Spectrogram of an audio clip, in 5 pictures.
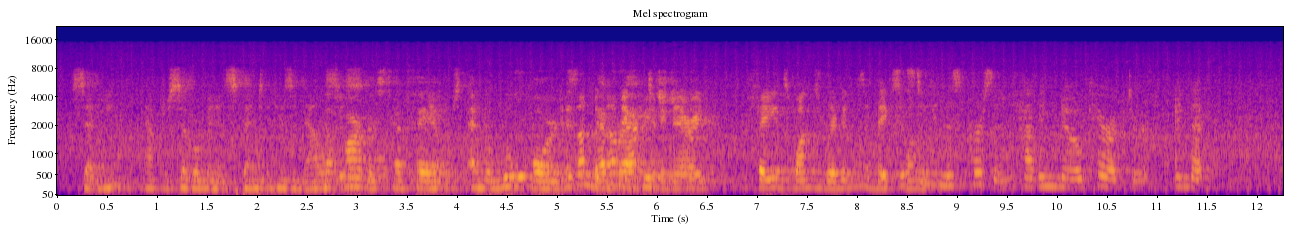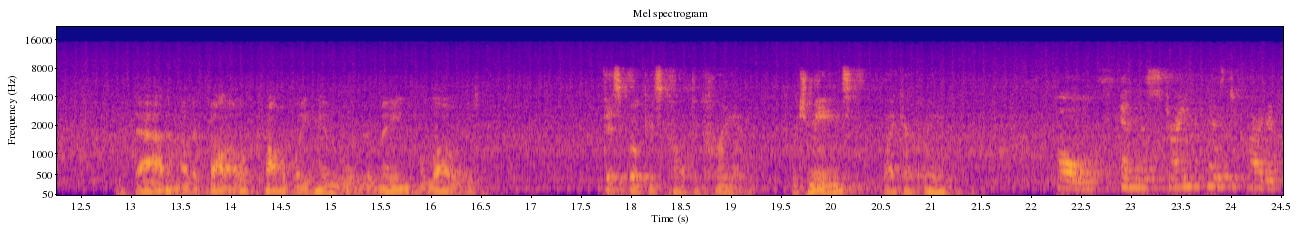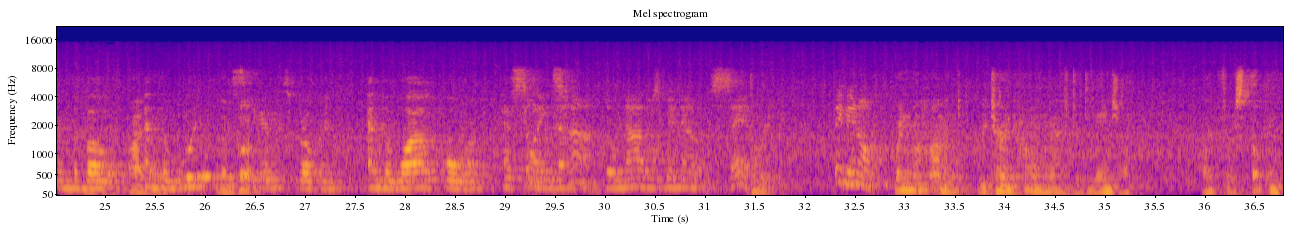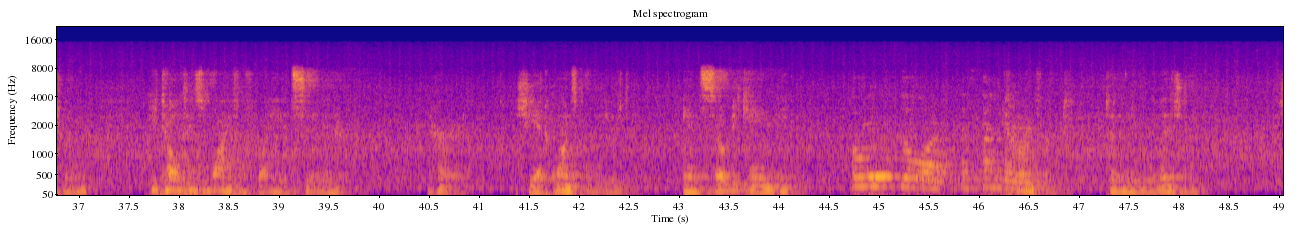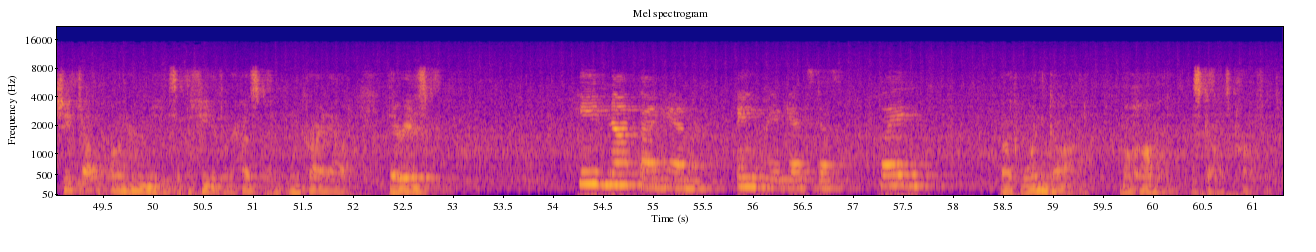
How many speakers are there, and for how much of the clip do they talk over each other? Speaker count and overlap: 6, about 13%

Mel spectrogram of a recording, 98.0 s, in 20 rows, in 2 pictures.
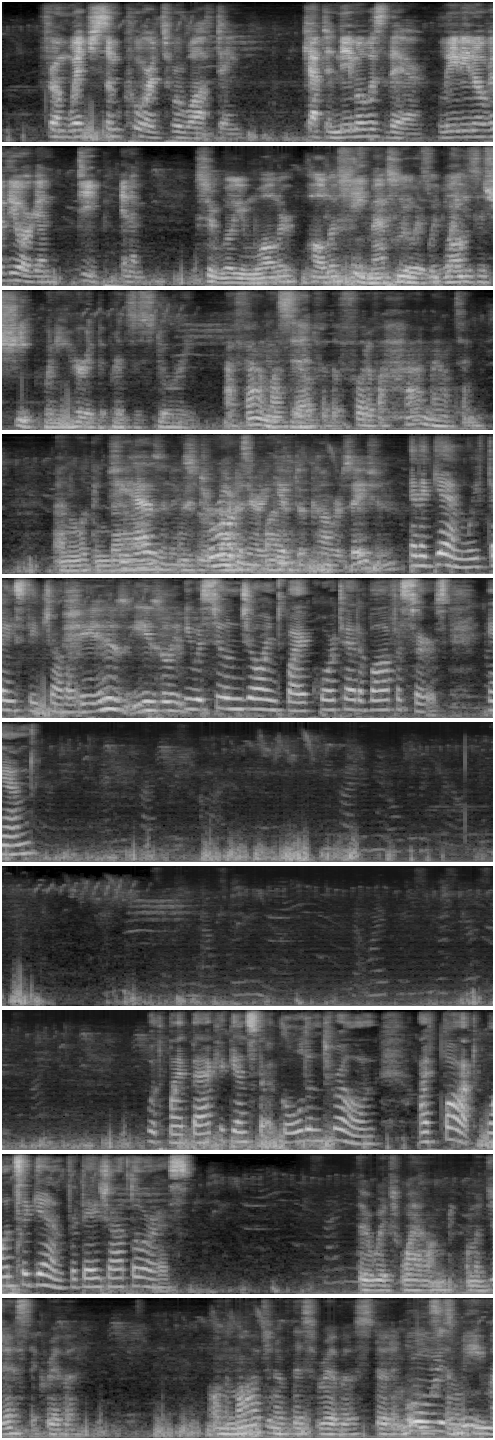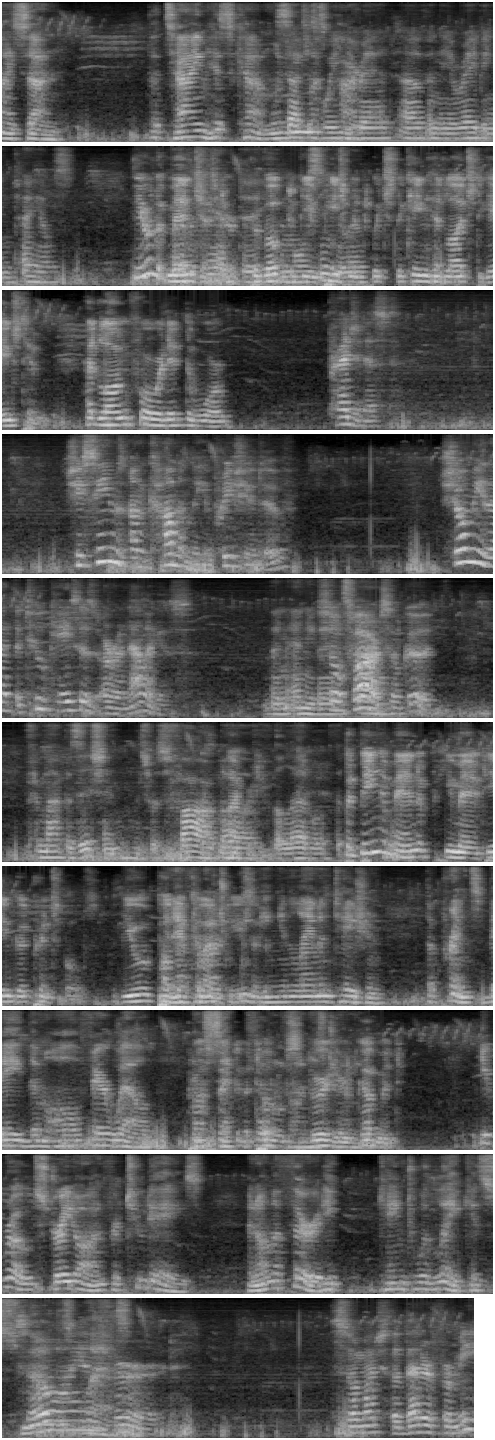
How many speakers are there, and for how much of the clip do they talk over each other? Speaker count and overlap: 7, about 24%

